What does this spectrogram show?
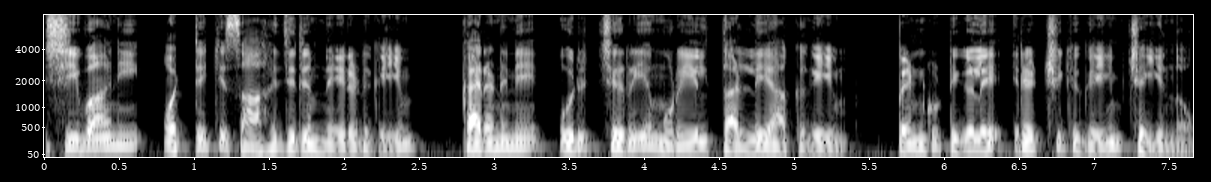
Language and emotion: Malayalam, neutral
